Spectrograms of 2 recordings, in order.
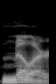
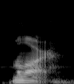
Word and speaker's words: Millar: and they were like it's pronounced miller it's not malar i don't know mark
